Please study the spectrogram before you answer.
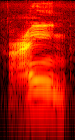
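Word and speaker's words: عين: দেন হচ্ছে তোয়া, আবারও বলছি তোয়া, এটা তার মতো উচ্চারণ হবে না তোয়া, আছে জ, আইন, আইন গলার মাঝখান থেকে আসবে, যে ওয়াইন, ফা, আবার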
